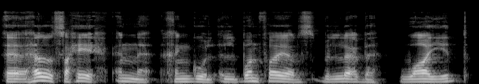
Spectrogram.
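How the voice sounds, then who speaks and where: A man's voice: mid-range voice, steady tone, a little fast. A man with a Gulf Arabic accent hosting a casual chat and asking long, rambling questions. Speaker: host.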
